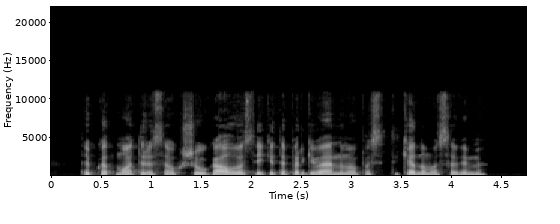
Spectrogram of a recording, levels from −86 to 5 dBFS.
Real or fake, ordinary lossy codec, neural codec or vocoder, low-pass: fake; AAC, 64 kbps; vocoder, 24 kHz, 100 mel bands, Vocos; 10.8 kHz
